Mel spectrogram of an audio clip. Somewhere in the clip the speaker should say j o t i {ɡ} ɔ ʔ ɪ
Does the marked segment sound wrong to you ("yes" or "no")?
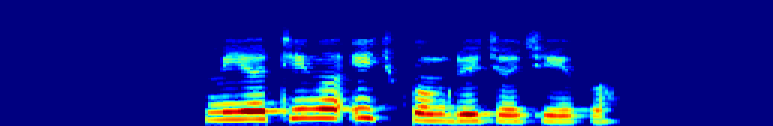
yes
